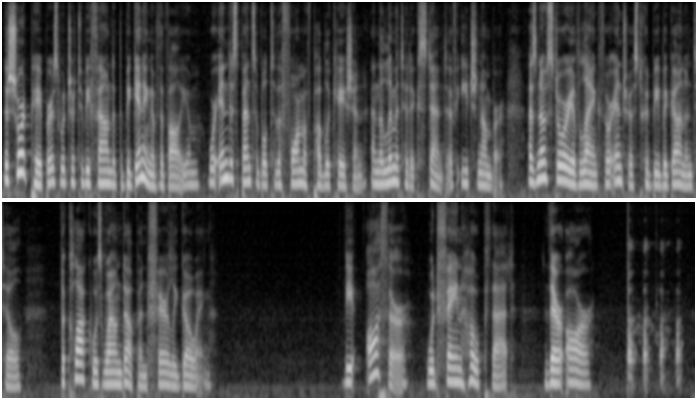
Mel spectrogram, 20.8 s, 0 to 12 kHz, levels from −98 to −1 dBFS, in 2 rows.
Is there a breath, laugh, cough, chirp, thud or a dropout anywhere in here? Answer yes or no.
yes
